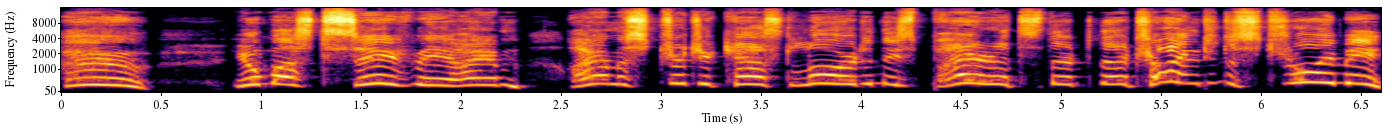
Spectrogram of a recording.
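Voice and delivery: shouting. A narrator voices a character calling across to another ship, yelling. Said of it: "He's like yelling at the steamers".

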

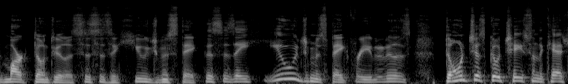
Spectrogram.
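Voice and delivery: mock pleading, begging appeal. Retelling begging someone in the car not to leave: imitating own past begging. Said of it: "I begged him".

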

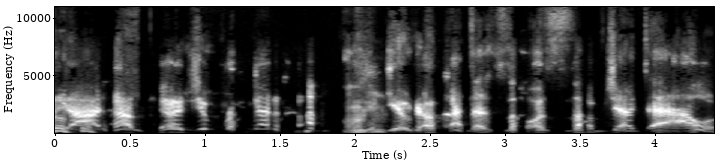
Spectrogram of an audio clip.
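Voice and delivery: mock outrage, shouted high and offended.

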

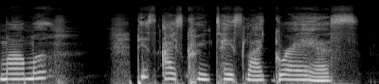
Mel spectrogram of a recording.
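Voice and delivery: put-on old-fashioned, period-drama style Southern accent. Retelling what he told his mama, sounding like The Color Purple. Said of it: "Why you sound like you from the color purple?".

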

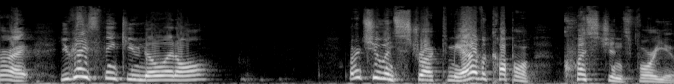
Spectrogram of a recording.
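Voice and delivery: openly sarcastic, challenging tone. Retelling God's reply to people who think they know it all: imitating God being sarcastic. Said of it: "God's being sarcastic".

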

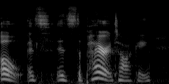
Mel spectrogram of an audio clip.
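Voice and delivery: plain

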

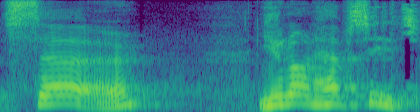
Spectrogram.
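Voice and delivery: put-on European accent. Retelling what the agent said to him, imitating a European accent. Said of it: "with a European accent".

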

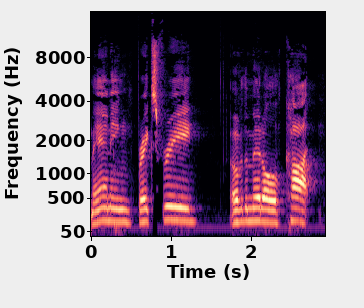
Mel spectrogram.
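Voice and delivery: mock flat, monotone, almost yawning sportscaster delivery. Imitating how an announcer called a Super Bowl play, flat monotone call. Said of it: "He's so monotone. ... It almost sounded like he was yawning".

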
